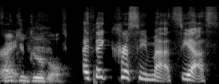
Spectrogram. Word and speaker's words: Chrissy Metz: i'm pronouncing her name is it christy metz or christie metz uh chrissy metz there we go i just checked it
